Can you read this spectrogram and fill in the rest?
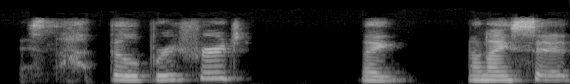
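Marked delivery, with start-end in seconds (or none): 0.2-1.2 put-on whisper, higher. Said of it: "Ian whispers to me".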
